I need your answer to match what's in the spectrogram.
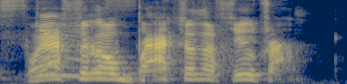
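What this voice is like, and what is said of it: Imitates another person's voice. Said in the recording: “that impression”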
